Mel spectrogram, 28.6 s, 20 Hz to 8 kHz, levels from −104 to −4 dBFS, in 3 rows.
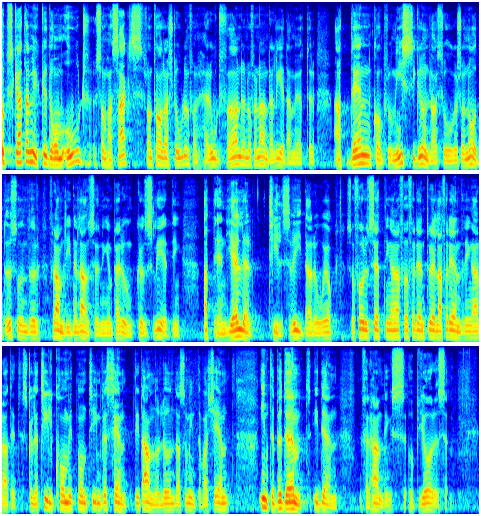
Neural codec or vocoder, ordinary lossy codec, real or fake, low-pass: none; none; real; none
